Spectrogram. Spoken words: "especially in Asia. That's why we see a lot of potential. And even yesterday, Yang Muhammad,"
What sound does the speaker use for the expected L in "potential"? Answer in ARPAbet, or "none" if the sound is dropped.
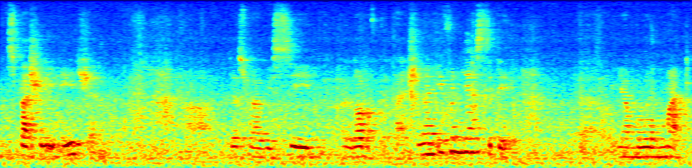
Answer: N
